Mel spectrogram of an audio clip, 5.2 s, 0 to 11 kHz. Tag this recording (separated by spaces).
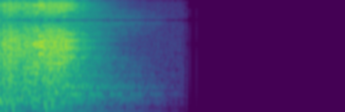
breaks 185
